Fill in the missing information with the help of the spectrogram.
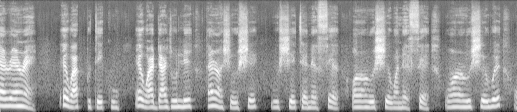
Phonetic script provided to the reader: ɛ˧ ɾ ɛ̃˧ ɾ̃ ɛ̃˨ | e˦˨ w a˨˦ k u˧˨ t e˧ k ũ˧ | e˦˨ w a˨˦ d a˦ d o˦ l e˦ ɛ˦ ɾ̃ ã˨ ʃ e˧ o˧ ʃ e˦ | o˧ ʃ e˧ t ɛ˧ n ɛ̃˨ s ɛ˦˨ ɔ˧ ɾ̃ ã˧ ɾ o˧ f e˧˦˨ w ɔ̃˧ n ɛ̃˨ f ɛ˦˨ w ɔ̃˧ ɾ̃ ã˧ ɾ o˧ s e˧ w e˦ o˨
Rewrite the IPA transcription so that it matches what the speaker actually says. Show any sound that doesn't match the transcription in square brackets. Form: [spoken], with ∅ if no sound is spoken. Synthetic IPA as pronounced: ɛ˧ ɾ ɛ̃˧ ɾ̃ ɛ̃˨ | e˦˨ w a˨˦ [k͡p] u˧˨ t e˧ k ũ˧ | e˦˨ w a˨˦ d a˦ [d͡ʒ] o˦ l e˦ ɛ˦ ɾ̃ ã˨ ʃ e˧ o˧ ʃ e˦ | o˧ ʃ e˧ t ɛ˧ n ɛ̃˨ [f] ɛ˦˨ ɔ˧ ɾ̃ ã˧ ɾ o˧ [ʃ] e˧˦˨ w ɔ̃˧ n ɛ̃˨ f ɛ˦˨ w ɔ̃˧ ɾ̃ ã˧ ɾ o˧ [ʃ] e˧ w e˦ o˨

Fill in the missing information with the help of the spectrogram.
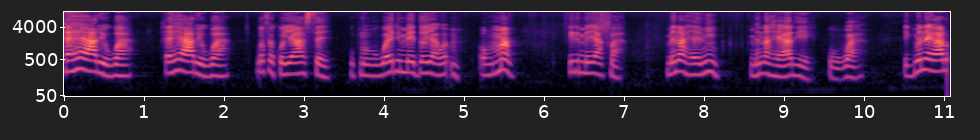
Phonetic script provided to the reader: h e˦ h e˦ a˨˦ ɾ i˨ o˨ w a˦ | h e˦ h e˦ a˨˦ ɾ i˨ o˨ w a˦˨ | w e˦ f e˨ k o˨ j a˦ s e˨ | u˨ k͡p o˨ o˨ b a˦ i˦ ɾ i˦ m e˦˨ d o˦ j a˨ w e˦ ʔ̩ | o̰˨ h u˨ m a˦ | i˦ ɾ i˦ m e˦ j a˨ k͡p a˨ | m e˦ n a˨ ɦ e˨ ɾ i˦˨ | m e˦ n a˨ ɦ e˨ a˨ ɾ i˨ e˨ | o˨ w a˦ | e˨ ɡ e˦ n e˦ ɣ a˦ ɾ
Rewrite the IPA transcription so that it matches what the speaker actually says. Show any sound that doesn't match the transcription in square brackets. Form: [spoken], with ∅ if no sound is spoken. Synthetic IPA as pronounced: h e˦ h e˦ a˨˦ ɾ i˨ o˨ w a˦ | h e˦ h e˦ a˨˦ ɾ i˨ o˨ w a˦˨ | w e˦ f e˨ k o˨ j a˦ s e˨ | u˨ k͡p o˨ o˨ [w] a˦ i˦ ɾ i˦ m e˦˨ d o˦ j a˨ w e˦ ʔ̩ | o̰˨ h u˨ m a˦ | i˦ ɾ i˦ m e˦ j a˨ k͡p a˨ | m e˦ n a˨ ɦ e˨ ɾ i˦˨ | m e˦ n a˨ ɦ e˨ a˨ ɾ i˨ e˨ | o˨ w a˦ | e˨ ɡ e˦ n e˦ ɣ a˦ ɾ

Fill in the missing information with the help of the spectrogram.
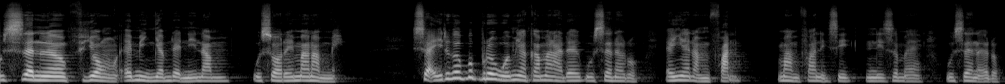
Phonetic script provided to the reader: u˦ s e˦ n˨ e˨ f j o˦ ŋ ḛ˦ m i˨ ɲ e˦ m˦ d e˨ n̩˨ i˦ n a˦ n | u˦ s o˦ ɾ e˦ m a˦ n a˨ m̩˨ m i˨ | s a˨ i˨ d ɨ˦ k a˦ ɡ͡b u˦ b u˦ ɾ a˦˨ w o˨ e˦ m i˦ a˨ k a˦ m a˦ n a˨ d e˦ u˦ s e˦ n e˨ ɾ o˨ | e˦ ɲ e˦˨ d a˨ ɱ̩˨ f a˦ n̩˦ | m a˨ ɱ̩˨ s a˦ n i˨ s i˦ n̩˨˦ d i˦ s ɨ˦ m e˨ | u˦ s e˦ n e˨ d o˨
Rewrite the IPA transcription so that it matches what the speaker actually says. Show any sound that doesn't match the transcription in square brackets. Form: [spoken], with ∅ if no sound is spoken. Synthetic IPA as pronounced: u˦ s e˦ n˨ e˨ f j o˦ ŋ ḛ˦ m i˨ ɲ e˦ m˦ d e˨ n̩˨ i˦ n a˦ [m] | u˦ s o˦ ɾ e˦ m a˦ n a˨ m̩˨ m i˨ | s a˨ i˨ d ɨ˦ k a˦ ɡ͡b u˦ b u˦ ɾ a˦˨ w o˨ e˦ m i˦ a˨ k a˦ m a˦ n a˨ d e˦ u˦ s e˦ n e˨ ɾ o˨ | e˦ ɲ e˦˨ [n] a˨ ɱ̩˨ f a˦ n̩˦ | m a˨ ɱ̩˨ [f] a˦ n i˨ s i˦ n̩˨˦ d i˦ s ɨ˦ m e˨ | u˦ s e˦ n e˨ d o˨

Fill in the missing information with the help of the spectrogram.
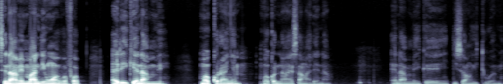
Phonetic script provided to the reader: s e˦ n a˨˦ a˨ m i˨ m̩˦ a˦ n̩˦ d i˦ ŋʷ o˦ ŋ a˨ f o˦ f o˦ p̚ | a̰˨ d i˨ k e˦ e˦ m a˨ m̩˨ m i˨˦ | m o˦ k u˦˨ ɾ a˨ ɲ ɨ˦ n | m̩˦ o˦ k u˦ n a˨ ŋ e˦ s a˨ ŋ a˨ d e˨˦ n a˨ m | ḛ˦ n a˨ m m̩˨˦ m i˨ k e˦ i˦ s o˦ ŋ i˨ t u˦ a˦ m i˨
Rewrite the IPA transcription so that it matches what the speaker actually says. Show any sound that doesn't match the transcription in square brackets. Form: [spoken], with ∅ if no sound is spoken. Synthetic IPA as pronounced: s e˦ n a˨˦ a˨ m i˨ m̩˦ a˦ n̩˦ d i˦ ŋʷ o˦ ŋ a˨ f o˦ f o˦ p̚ | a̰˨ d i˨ k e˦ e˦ [n] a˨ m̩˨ m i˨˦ | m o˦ k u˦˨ ɾ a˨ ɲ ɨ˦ n | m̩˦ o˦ k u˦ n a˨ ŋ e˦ s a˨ ŋ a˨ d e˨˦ n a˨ m | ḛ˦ n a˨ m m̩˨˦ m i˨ k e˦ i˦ s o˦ ŋ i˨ t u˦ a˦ m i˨

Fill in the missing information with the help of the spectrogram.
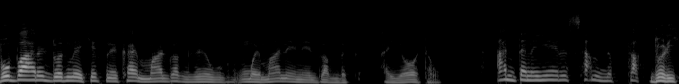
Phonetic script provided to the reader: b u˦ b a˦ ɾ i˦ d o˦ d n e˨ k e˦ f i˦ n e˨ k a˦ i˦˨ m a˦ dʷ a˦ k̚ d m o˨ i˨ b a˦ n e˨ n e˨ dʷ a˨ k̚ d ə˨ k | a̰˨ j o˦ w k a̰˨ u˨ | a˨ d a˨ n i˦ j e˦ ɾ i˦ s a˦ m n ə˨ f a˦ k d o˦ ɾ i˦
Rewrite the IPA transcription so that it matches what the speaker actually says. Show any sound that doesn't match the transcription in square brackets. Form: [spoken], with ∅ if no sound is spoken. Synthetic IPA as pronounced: b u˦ b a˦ ɾ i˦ d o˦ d [m] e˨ k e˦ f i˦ n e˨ k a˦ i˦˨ m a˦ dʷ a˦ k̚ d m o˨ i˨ [m] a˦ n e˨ n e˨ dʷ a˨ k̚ d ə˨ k | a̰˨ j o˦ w [t] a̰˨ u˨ | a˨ d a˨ n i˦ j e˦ ɾ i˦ s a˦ m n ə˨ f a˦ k d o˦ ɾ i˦

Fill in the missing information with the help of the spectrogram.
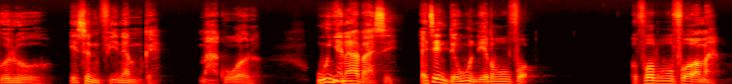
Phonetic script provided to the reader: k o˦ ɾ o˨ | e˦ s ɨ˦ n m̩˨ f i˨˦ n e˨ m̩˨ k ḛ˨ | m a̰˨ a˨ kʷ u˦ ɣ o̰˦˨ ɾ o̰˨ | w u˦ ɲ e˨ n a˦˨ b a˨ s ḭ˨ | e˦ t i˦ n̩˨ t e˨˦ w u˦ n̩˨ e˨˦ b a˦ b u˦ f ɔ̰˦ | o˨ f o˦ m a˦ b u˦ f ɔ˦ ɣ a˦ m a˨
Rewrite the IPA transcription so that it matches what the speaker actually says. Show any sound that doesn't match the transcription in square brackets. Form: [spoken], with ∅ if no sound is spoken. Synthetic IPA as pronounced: k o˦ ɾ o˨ | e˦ s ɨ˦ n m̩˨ f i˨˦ n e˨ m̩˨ k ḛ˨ | m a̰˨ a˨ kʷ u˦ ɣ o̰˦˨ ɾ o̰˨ | w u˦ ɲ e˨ n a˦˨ b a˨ s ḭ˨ | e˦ t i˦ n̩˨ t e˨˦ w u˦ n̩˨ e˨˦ b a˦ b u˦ f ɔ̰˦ | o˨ f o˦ [b] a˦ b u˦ f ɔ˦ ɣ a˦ m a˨

